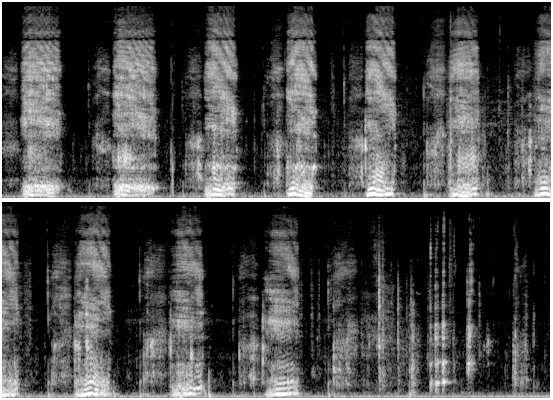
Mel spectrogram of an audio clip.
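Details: Dog with bordetella infection making repeated loud, harsh snorting inhalations in rhythmic bursts; reverse sneezing.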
